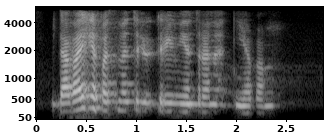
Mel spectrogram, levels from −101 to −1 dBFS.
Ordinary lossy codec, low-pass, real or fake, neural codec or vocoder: MP3, 48 kbps; 5.4 kHz; fake; autoencoder, 48 kHz, 32 numbers a frame, DAC-VAE, trained on Japanese speech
